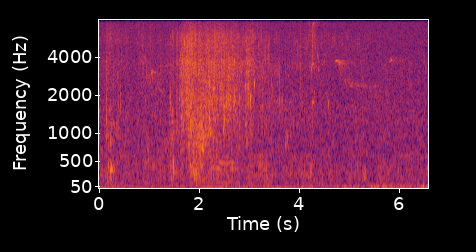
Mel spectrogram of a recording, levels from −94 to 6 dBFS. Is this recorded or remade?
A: recorded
